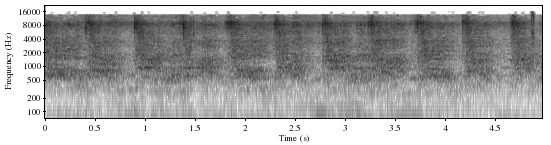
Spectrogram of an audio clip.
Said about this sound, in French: Ce matin, elle est finalement rentrée en Iran, accueillie par une foule en liesse.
